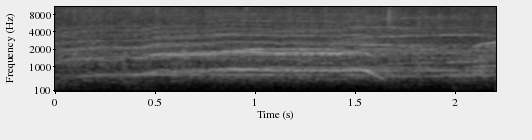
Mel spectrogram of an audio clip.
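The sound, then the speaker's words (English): A crowd applauds and cheers steadily for Matthew Pritchard, with sustained whoops and shouts rising above the dense wash of clapping, loud throughout. “One more time, a round of applause for Matthew Pritchard.”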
